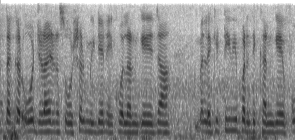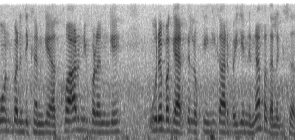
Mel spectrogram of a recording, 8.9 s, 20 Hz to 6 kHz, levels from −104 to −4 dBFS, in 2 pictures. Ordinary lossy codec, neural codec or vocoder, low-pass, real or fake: none; vocoder, 22.05 kHz, 80 mel bands, WaveNeXt; 5.4 kHz; fake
